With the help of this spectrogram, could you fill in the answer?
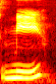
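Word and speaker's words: mu: m lowercase m and it's me in greek is how you pronounce that and so this is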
